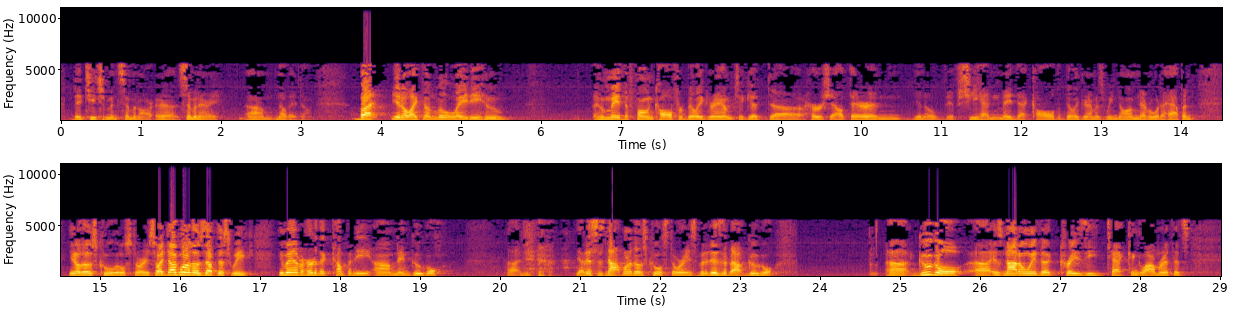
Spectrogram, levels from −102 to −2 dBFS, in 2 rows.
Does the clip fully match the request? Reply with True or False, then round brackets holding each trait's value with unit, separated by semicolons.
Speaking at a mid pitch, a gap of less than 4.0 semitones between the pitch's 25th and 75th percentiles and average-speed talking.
False (160 Hz; 3.4 semitones; 215 wpm)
